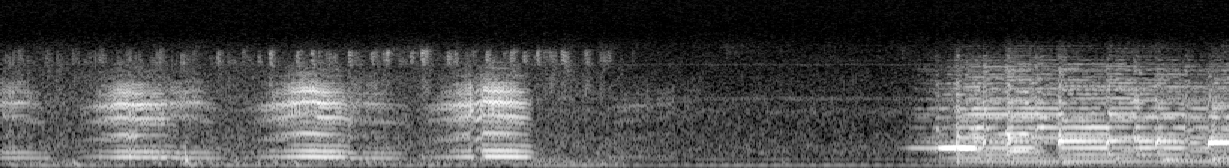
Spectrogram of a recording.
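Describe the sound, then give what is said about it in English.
A group of bullfrogs gives three deep, droning calls about a second apart, then after a brief lull many voices overlap into a dense, steady chorus of low throaty bellows. “Here's what a group of bullfrogs sound like.”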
